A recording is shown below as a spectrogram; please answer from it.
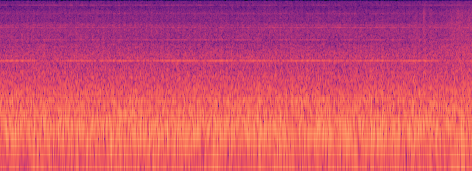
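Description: A helicopter flies steadily nearby, giving a continuous broadband engine and rotor roar with a dense low rumble and no talk over it.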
